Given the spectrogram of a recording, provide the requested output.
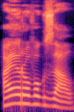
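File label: "аэровокзал" Komi, female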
